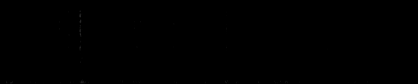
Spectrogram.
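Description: Faint, scattered clicks and taps of tarot cards being handled and laid down on a wooden table, with a quick run of tiny clicks near the end.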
